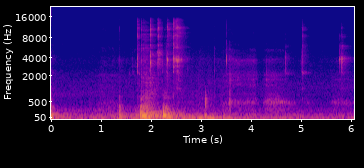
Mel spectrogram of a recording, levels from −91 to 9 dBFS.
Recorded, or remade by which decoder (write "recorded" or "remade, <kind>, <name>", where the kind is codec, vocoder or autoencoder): recorded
